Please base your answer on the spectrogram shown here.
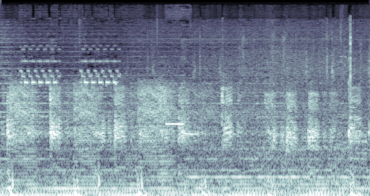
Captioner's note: beep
